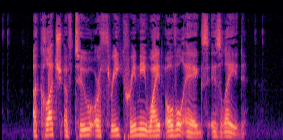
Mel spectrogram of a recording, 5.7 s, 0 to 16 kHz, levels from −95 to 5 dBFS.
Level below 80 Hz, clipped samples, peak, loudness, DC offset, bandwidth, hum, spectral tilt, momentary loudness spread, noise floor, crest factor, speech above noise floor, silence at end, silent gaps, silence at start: -54 dBFS; under 0.1%; -2 dBFS; -18 LUFS; under 0.1%; 11.5 kHz; none; -4.5 dB/octave; 7 LU; -65 dBFS; 18 dB; 48 dB; 0.75 s; none; 0.65 s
